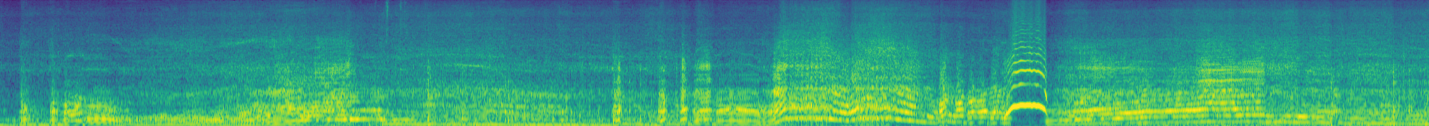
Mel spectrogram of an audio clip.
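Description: A motorcycle engine revs up and down again and again as the bike rides close by, shifting through its gears.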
